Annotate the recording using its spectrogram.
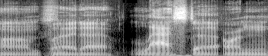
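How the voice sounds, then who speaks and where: A man speaks with a very deep, low pitch. There is noticeable background noise. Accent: American. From Denver, Colorado. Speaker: rapper and model. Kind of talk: casual interview.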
